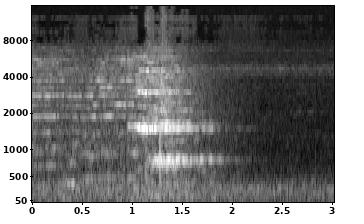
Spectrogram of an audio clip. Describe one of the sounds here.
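Large sliding doors meet with a thud.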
